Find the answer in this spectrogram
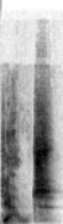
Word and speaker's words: doubt: Uh so let's take a word like doubt. Doubt. Uh now doubt in my language has a diff thong. Ow. But it's borrowed from French. D. So somehow oo has become.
